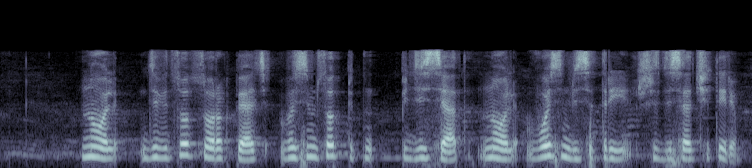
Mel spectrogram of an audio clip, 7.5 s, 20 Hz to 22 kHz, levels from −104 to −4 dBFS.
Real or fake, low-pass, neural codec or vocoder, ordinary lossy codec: real; 7.2 kHz; none; AAC, 32 kbps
